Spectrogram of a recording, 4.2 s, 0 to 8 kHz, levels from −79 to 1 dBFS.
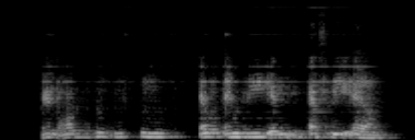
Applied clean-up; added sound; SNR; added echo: neural mask model DeepFilterNet 3.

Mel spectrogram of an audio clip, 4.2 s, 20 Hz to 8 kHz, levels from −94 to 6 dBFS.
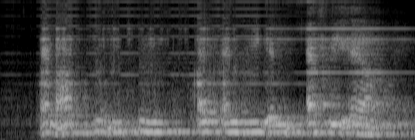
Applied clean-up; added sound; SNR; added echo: neural separator model SepFormer DNS4.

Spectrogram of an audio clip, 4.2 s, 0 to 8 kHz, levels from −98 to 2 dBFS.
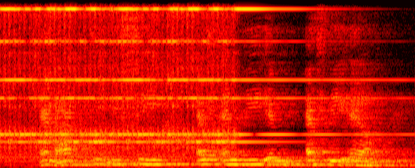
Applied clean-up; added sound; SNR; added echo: none; Telephone; -3 dB; reverberation time 2.4 s.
